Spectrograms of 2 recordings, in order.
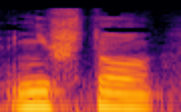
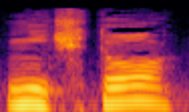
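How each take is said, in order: First: The word is pronounced in the modern Russian manner. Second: The word is pronounced exactly as it is spelled. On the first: The speaker calls it wrong. "а не «ничто»" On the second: The speaker calls it right. "так, как оно написано"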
